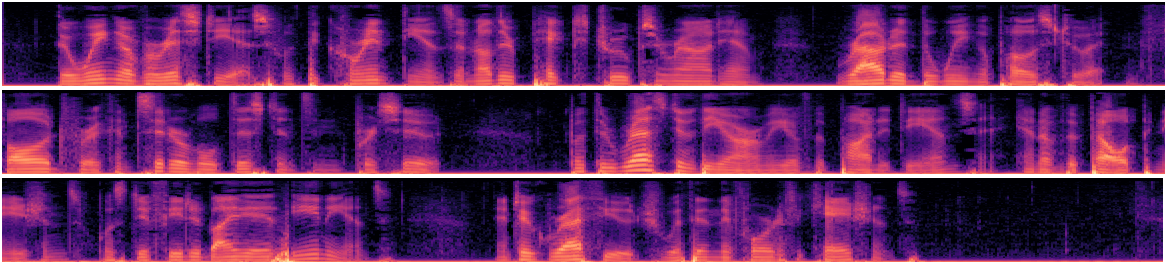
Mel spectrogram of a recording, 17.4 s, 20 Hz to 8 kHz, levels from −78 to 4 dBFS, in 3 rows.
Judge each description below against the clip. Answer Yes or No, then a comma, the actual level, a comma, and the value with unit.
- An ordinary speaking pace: Yes, average, 175 wpm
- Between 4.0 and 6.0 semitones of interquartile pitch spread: No, average, 3.6 semitones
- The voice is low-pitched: Yes, low, 105 Hz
